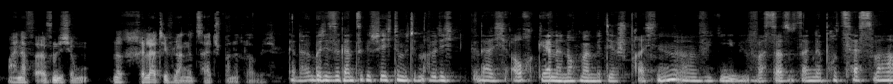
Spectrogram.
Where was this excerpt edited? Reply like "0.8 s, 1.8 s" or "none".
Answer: 2.8 s, 4.3 s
